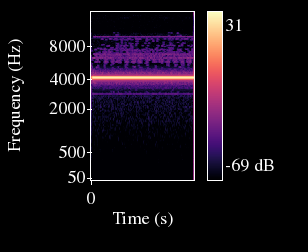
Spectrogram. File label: Final Beep Tone; Escape From Tarkov; BackdoorBandit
